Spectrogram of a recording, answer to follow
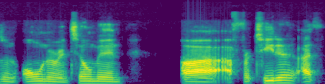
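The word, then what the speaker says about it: Fertitta: owner in Tillman uh fatita please don't hold it to me if I'm not pronouncing his uh last name correctly yeah tman fatita yeah you got right right listen tman don't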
